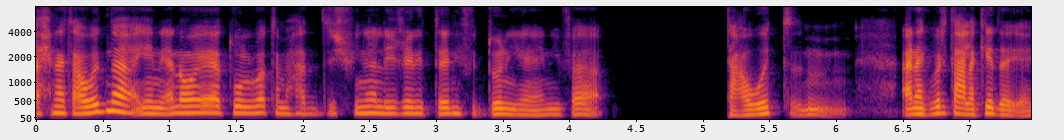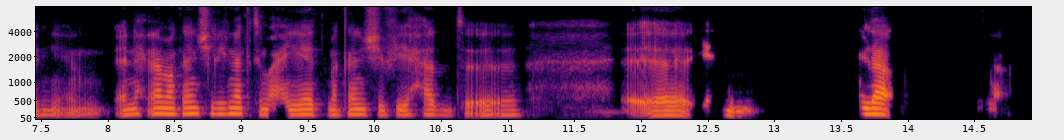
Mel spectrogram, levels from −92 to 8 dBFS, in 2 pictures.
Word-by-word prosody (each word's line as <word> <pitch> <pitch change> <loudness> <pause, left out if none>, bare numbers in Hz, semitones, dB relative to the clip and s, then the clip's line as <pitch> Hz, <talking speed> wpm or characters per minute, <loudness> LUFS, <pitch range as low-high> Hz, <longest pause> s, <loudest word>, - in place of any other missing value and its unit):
إحنا 175 - +2
اتعودنا 195 +5 +6
يعني 160 -1 +2
أنا 175 0 +4
وهي 175 0 +5
طول 175 0 +1
الوقت 175 0 0
ما 155 - -2
حدش 150 +1 -6
فينا 170 +1 0
له 160 -1 +1
غير 160 0 +1
التاني 155 +1 0
في 155 - -14
الدنيا 140 -3 0
يعني، 135 +3 -4
فَ 135 - -6 1.2
اتعودت 135 +7 +1 0.8
أنا 150 +2 +8
كبرت 165 +3 +1
على 145 -2 +6
كده 140 -2 +3
يعني، 115 +1 -4
يعني - - -13
إن 130 +2 -3
إحنا 150 +2 -2
ما 150 - +1
كانش 155 +1 -3
لينا 150 +1 -2
اجتماعيات، 135 -2 -5
ما 130 - -4
كانش 135 0 -4
في 125 +1 -6
حد 130 -2 -8
آآ، 125 0 -7 1.5
يعني 110 -2 -8 0.8
لأ، 150 -2 +4 0.7
لأ. - - -14
150 Hz, 155 wpm, -23 LUFS, 130-160 Hz, 1.5 s, أنا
